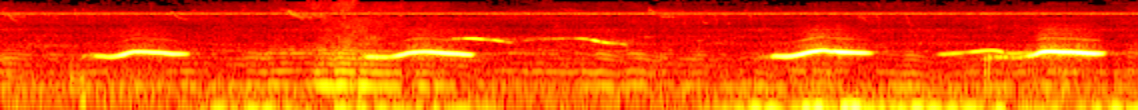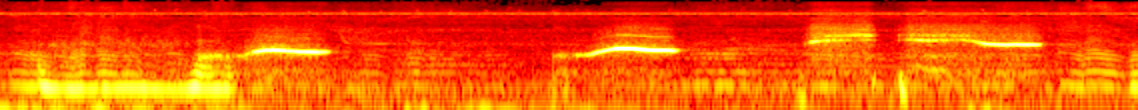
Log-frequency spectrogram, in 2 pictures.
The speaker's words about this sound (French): Ah, je comprends. C'est le même oiseau qui fait ça. Oui, c'est le même.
